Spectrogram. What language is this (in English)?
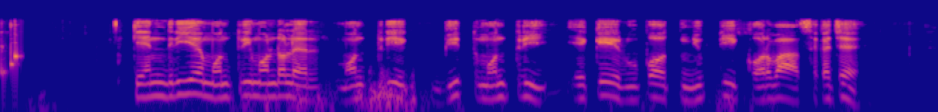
Magahi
